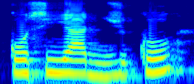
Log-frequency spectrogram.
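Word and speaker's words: Kosciuszko: Africa के mount Kilimanjaro, Europe के mount Elbrus, Australia के माउंट कोसियाको या कोसियको भी बोला जाता है, इसको प्रोनाउंसिएशन में अलग अलग होता है। तो ऑस्ट्रेलिया के माउंट कोसियको,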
